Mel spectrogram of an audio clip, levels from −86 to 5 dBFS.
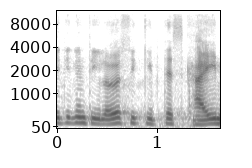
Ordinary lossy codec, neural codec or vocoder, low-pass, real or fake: none; autoencoder, 48 kHz, 32 numbers a frame, DAC-VAE, trained on Japanese speech; 10.8 kHz; fake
